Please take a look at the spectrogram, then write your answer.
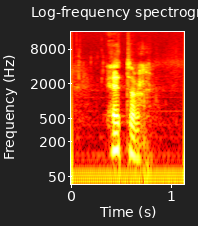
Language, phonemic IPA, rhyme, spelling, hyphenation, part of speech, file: Dutch, /ˈɛ.tər/, -ɛtər, etter, et‧ter, noun / verb, Nl-etter.ogg
- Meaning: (noun) 1. pus 2. a nasty person, a prat; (verb) inflection of etteren: 1. first-person singular present indicative 2. second-person singular present indicative 3. imperative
